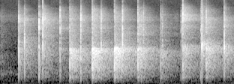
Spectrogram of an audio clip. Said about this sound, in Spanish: Sí, algo que es muy feliz y me, pone muy feliz que se encuentre en tendencias es que es el Día del Enfermero. Sí, un aplauso.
